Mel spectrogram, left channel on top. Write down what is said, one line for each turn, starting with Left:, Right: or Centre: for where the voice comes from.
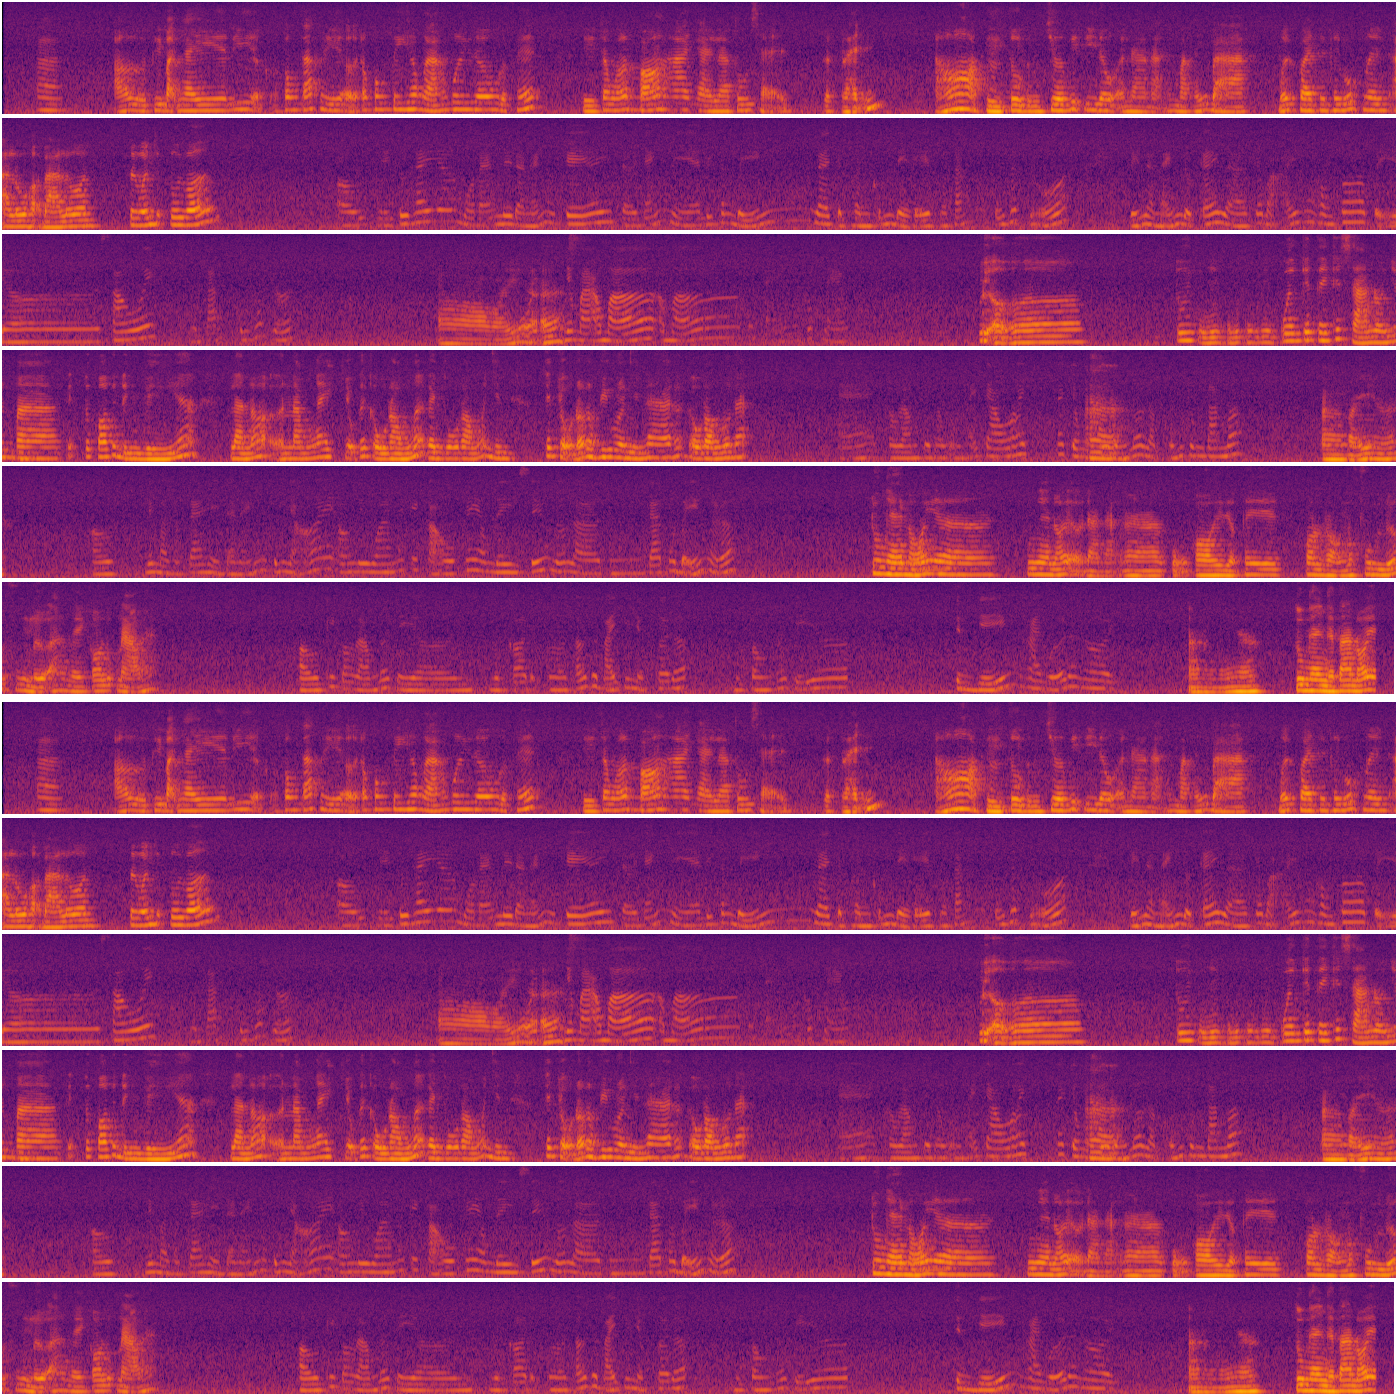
Right: à
Left: ờ thì bạn ngày đi công tác thì ở trong công ty không à không có đi đâu được hết thì trong đó
Right: ờ
Left: có hai ngày là tôi sẽ được rảnh đó
Right: ờ
Left: thì tôi cũng chưa biết đi đâu ở Đà Nẵng mà thấy bà mới khoe trên Facebook nên alo hỏi bà luôn tư vấn giúp tôi với
Right: ờ thì tôi thấy á, mùa này ông đi Đà Nẵng ok ấy trời nắng nè đi tắm biển ra chụp hình cũng đẹp mà tắm cũng thích nữa biển Đà Nẵng được cái là cái bãi nó không có bị ờ, sâu ấy mình tắm cũng thích nữa
Left: ờ vậy
Right: ủa
Left: hả
Right: nhưng mà ông ở ông ở khách sạn khúc nào
Left: tôi ở ờ, tôi cũng cũng cũng quên cái tên khách sạn rồi nhưng mà cái- tôi có cái định vị á là nó ở nằm
Right: ừ.
Left: ngay chỗ cái cầu rồng á gần cầu rồng á nhìn cái chỗ đó là view là nhìn ra cái cầu rồng luôn á
Right: à Cầu Rồng thì là quận Hải Châu ấy nói chung
Left: à
Right: là cái quận đó là cũng trung tâm á thì
Left: à
Right: ờ
Left: vậy hả
Right: ừ. nhưng mà thật ra thì Đà Nẵng nó cũng nhỏ ấy ông đi qua mấy cái cầu cái ông đi xíu nữa là ừ, ra tới biển rồi đó
Left: tôi nghe
Right: kiểu
Left: nói ờ, tôi nghe nói ở Đà Nẵng à, cũng coi được cái con rồng nó phun nước phun lửa vậy coi lúc nào á
Right: ừ cái con rồng đó thì ờ, mình coi được ờ, tới thứ bảy chủ nhật thôi đó một tuần nó chỉ ờ, trình diễn hai bữa đó thôi
Left: à, vậy hả? tôi nghe
Right: ừ.
Left: người ta nói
